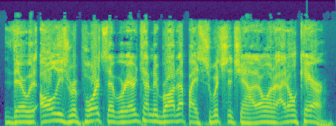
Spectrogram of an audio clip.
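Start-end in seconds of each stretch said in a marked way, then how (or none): none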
